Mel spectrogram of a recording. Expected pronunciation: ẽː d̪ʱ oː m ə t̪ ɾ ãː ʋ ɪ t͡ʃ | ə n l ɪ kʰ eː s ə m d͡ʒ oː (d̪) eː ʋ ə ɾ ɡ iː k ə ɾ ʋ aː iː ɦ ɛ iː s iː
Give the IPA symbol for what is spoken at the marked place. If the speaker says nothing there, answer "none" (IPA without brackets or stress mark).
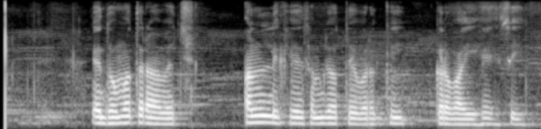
t̪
